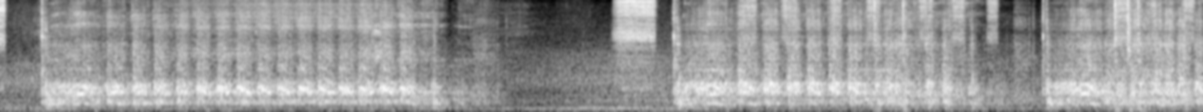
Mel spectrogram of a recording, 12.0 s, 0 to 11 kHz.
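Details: Ford 8N tractor, 6V, abandoned in storage for about 8 years, started on ether: lumpy, uneven chugging, likely running on only two or three cylinders; oil pressure 20–25 psi.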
